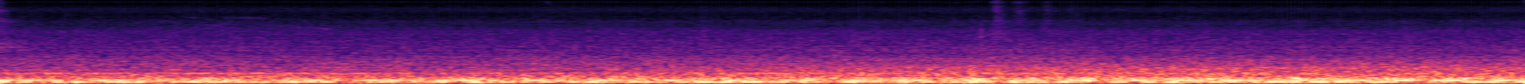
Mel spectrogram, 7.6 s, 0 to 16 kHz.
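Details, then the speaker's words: Antique c.1921 GE Type AH 52-inch ceiling fan, motor about 65 lb, wired directly without speed control, believed on high; steady even low hum at constant speed, no ticking, scraping or wobble. Normal running. "this thing's no slouch. I mean, it is powerful. And just looking inside that motor, seeing the rotor turn like that is so neat."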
